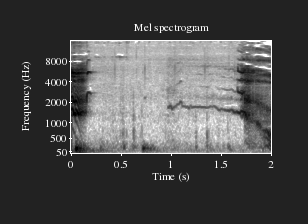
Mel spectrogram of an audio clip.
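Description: A girl's laugh that breaks off right at the start, a short quiet gap, then a faint, thin high-pitched vocal sound that drifts slightly down, before talking starts again near the end.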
